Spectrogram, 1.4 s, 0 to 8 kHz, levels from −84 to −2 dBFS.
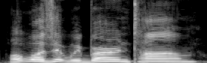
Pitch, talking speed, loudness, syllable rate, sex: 200 Hz, 260 wpm, -14 LUFS, 5.5 syllables/s, male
